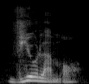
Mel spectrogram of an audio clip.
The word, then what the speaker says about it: violemment: La lettre E dans la combinaison de lettres EMM se prononce comme un A. Femme, femme. Évidemment, évidemment. Prudemment, prudemment. Violemment, violemment. Impatiemment, impatiemment. Intelligemment, intelligemment.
